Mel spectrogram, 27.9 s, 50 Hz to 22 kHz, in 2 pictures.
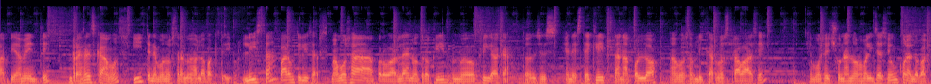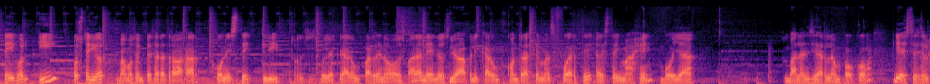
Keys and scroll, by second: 0.9 Return, 0.9 BackSpace, 15.5 s, 17.8 z, 18.2 F1, 18.8 s, 27.4 ctrl+d.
